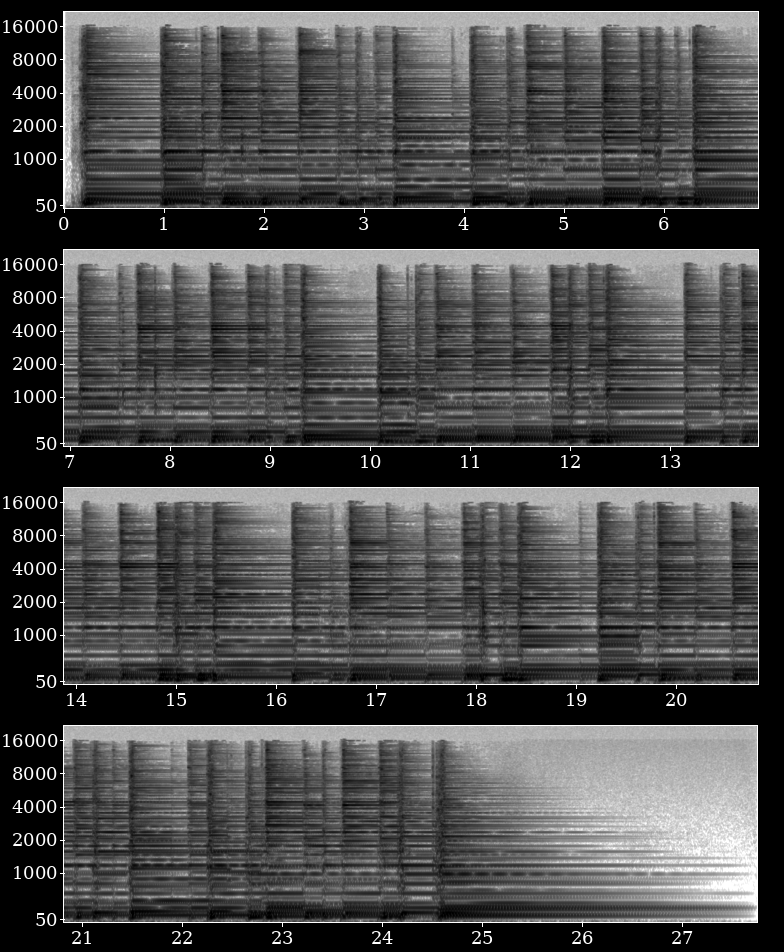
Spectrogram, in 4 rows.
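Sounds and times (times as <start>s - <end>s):
guitar strumming recorded with a U87 microphone: 0.2s - 26.8s.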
